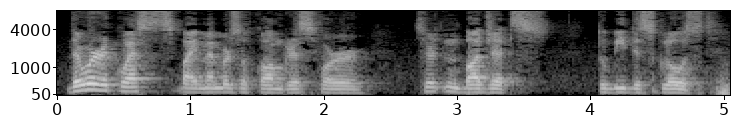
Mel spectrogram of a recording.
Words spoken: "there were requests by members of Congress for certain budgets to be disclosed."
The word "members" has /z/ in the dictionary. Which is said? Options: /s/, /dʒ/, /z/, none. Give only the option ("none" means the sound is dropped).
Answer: /s/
